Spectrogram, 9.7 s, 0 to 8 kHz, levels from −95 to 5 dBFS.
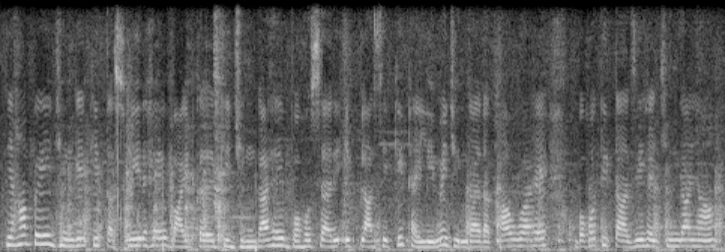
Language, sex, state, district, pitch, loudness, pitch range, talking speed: Hindi, female, Haryana, Rohtak, 200 Hz, -13 LUFS, 185-225 Hz, 180 wpm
